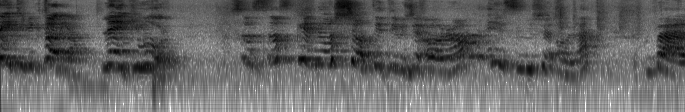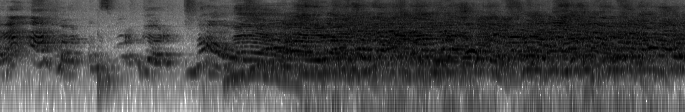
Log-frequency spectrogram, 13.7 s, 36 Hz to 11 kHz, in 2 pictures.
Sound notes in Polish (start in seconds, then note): 3.3 Po irlandzku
